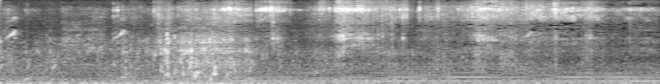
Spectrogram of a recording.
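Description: Faint steady hum of a distant motor, with scattered light clicks and a few brief rising chirps.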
